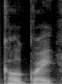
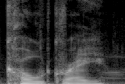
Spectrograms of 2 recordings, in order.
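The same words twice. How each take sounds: First: The name is said plainly, without special weight. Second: The name is said with weighty, reverent emphasis. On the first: The speaker calls it wrong. "maybe I didn't say it with reverence" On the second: The speaker calls it right. "Like a name you should know"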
